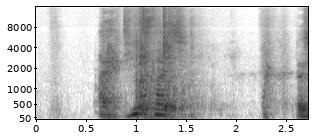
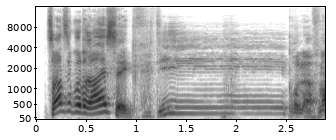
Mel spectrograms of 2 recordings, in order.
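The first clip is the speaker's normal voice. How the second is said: announcer voice; 9 semitones higher, slower than usual. Acted. Announces show like a trailer.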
